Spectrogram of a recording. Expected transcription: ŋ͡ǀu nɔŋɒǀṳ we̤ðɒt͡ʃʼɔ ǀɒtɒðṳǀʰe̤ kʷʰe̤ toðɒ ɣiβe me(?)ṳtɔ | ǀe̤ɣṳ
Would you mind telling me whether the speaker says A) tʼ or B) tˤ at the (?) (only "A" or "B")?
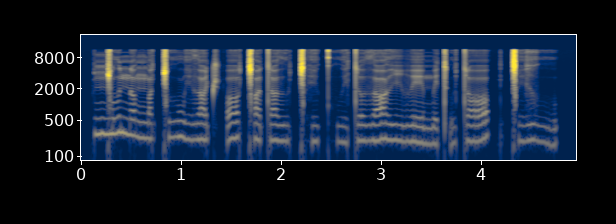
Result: A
